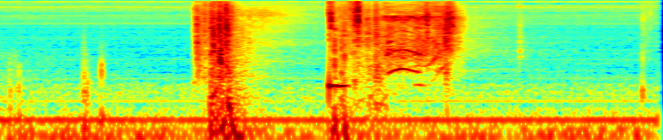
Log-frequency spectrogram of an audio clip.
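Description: A door swings open with a creak.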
